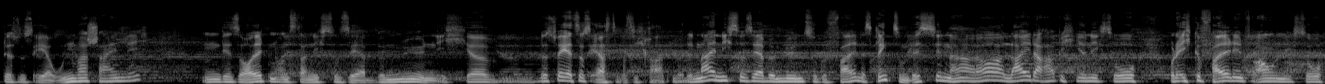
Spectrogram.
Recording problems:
echo of what is said; noticeable; throughout; 290 ms later, 15 dB below the speech

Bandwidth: 14 kHz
